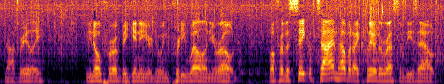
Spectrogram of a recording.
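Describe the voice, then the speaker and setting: An actor playing a stern, dry-witted superhero team leader who gives clipped orders in an audio drama. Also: male voice, medium pitch, animated, fast, noisy background, natural voice. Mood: dry, commanding.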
